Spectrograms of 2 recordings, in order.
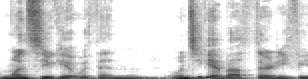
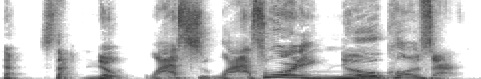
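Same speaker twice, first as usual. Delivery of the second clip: higher-pitched goblin character voice; 6 semitones higher than usual. The narrator voices a goblin looking at the approaching player; goblin voice. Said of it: "the that same goblin looks at you and goes".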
